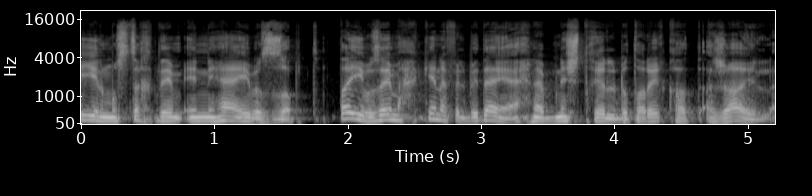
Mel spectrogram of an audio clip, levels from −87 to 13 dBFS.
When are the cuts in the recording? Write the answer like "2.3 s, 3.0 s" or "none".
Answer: 1.8 s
